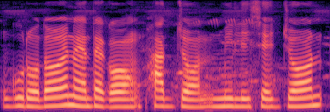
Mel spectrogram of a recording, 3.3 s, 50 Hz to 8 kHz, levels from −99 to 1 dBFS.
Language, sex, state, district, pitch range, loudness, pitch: Chakma, female, Tripura, Dhalai, 200-215 Hz, -16 LUFS, 205 Hz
